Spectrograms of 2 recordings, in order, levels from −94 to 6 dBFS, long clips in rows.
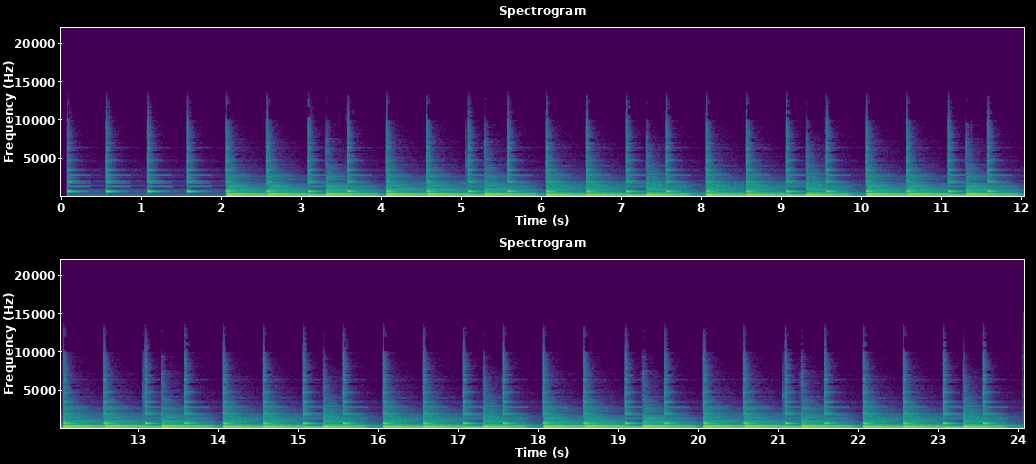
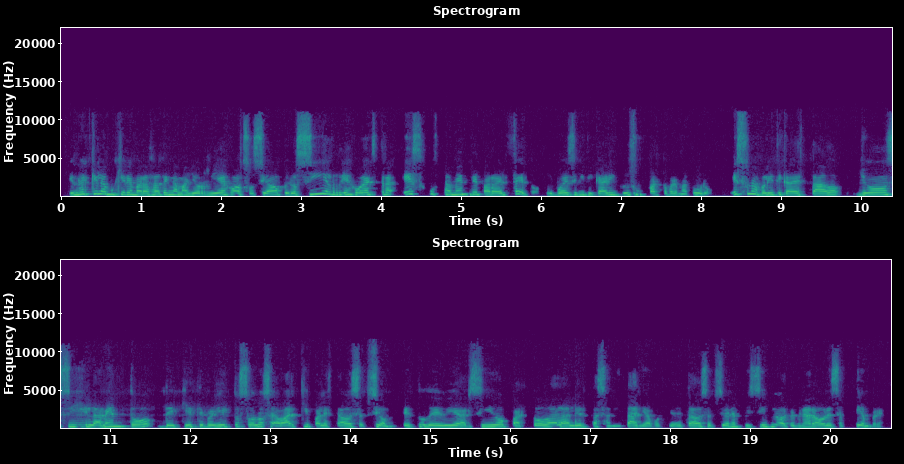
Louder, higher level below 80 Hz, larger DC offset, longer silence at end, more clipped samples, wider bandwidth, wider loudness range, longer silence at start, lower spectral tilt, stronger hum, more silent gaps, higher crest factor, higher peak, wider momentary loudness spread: first, -17 LUFS vs -32 LUFS; first, -28 dBFS vs -74 dBFS; neither; about the same, 0.1 s vs 0.15 s; neither; second, 9.8 kHz vs 11.5 kHz; about the same, 1 LU vs 2 LU; about the same, 0.05 s vs 0.1 s; first, -8.5 dB/octave vs -5 dB/octave; neither; neither; about the same, 12 dB vs 14 dB; first, -4 dBFS vs -18 dBFS; about the same, 7 LU vs 5 LU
